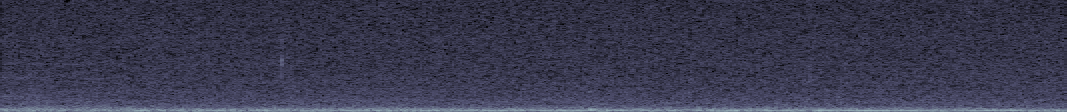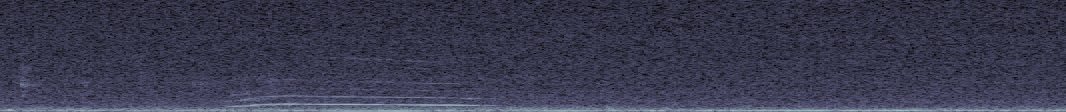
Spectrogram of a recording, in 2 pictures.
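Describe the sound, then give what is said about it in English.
A male house cat meows once, a brief wavering tone that is faint against a steady background hiss. “That's my cat.”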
